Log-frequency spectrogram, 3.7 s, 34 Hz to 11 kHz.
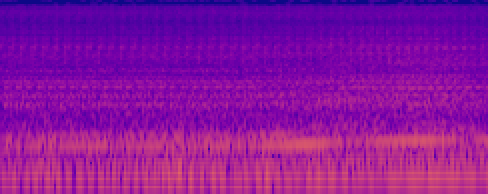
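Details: Rebuilt 1953 MG TD engine on twin SU carburettors idling while warming up after timing was set and the carbs were balanced, before mixture adjustment; a steady even low rumble with no knocks or hunting, a normal healthy idle.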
